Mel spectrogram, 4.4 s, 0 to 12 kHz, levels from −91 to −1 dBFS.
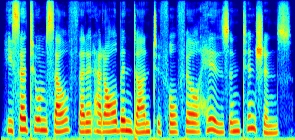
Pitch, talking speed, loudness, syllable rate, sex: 220 Hz, 190 wpm, -16 LUFS, 4.2 syllables/s, female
